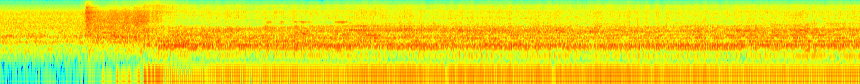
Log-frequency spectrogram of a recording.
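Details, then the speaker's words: Ford Focus RS, manual, started after fuel filter change, new intercooler fitted and battery disconnected: starter catches after a second, then a smooth, steady idle with no misses or knocks; normal idle, no fuel leaks. "Okay, we're good. That's tight. That's tight up there. I got no leaks."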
